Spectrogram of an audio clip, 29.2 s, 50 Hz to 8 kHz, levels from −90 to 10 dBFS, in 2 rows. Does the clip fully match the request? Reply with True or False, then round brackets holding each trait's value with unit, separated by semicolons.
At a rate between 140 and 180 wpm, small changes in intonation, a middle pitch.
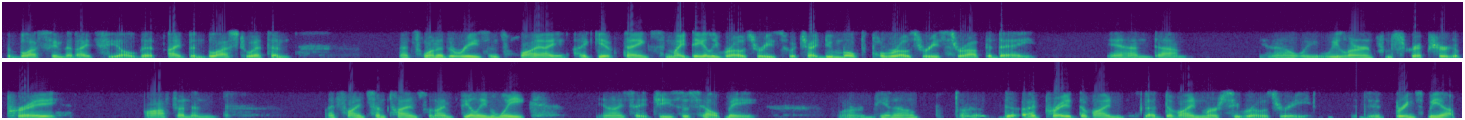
False (155 wpm; 1.6 semitones; 95 Hz)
